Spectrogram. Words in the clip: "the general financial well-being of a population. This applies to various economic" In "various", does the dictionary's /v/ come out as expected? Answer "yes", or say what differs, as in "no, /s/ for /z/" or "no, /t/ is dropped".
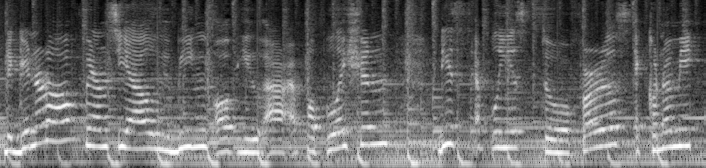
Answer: no, /f/ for /v/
